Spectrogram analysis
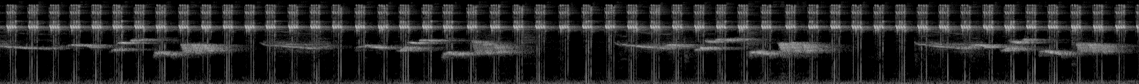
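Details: Jangkrik chirping for songbird masteran: loud high pulses ticking steadily several per second, while bursts of twittering, descending bird whistles recur roughly every two and a half seconds.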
